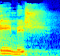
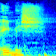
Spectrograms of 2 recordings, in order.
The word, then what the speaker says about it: Amish: know that I'm not a mish someone asked me that already but I'm not a mish that's how you say it here a mish we say Amish on our side but are not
